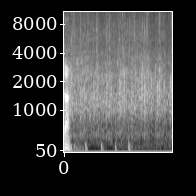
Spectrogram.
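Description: A congregation applauding: many hands clapping in a steady patter.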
